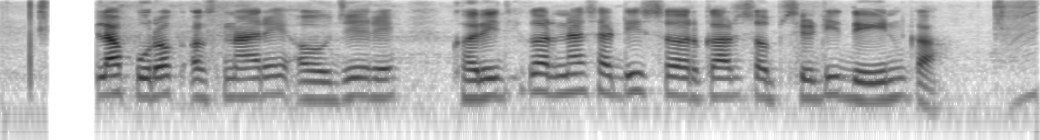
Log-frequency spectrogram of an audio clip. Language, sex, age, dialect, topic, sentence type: Marathi, male, 18-24, Varhadi, agriculture, question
